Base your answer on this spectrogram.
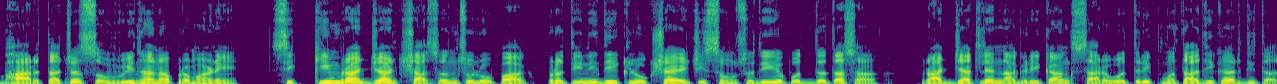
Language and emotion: Goan Konkani, neutral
